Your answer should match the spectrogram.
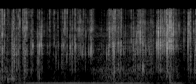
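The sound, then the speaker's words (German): A crinkly plastic bag of Haribo Merry Christmas gummy bears is opened, a steady run of sharp rustling and crackling that swells and fades for a couple of seconds, with no voices. “Ah, nicht wundern, wenn ihr ein bisschen rascheln hört. Das ist, sind die Tüten.”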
